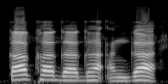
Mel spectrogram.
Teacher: का वर्ग का, ख, ग, घ, अंगा इन सभी वर्णों का उच्चारण स्थान हमारा कंठ होता है। हमारे कंठ से ये का वर्ग के सभी वर्ण उच्चरित होते हैं, इनका उच्चारण स्थान कंठ हो जाता है।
